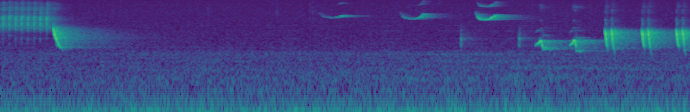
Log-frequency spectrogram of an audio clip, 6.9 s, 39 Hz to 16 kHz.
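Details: Thrush nightingale in song near midnight, the first of 2026, in a jungle-like thicket: an opening rattle and a descending note, high slurred whistles, then loud sharp clicking notes repeated about three per second.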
